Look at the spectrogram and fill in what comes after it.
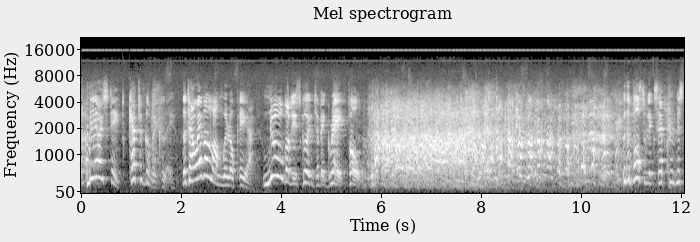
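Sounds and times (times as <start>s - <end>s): studio audience laughing: 5.7s - 10.9s.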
